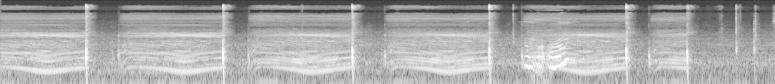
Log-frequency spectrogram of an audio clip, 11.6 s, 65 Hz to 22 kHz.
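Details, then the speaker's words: Mom Uung electric breast pump in suction mode: a quiet motor hum rising and falling in regular cycles, about 29 a minute, with a soft click each cycle; described as silent. "Sedangkan ini adalah suara untuk pompa Asim ini mode massage dan ini mode hisapnya"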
